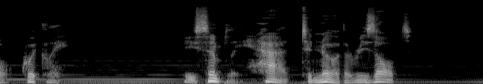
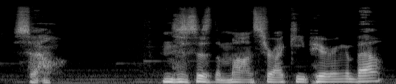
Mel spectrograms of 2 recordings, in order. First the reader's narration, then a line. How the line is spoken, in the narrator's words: The man laughed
